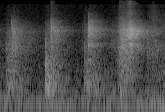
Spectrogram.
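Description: Faint footsteps and shuffling: about four soft steps in two seconds as a person walks across a room.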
